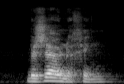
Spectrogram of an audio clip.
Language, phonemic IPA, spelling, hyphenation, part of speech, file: Dutch, /bəˈzœy̯.nəˌɣɪŋ/, bezuiniging, be‧zui‧ni‧ging, noun, Nl-bezuiniging.ogg
- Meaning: 1. the action of cutting spending 2. budget cut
